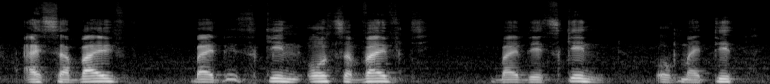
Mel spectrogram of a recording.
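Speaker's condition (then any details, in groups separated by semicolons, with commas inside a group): Neurological disease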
